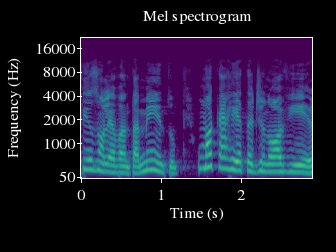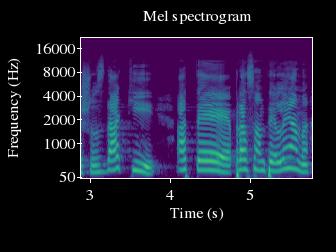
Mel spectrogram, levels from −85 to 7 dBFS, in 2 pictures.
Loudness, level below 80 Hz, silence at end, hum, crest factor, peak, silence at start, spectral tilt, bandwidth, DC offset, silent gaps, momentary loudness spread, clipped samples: -26 LUFS; -58 dBFS; 0.05 s; none; 14 dB; -12 dBFS; 0 s; -5.5 dB/octave; 12.5 kHz; under 0.1%; none; 6 LU; under 0.1%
